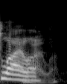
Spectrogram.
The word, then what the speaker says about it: Lila: Lila and her games I keep pronouncing the name wrong I think is it yeah it's Lila yeah Lila and her games think it's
